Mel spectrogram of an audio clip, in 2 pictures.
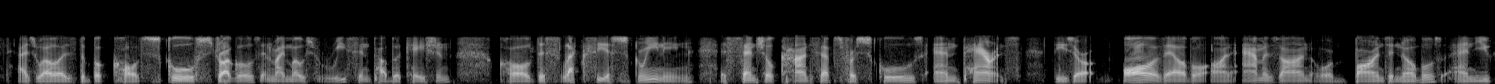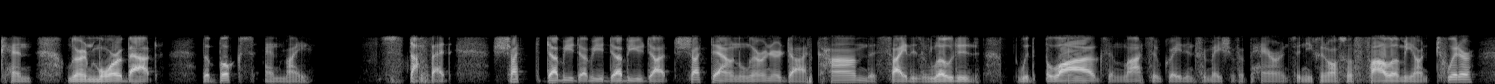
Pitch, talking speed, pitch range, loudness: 80 Hz, 130 wpm, 75-85 Hz, -23 LUFS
